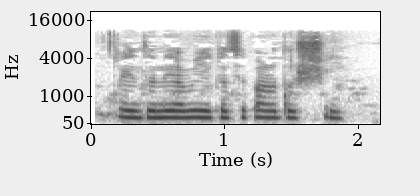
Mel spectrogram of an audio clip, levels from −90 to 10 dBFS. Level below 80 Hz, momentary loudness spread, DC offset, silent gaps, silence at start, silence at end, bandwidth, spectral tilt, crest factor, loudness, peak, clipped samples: -64 dBFS; 5 LU; under 0.1%; none; 0.05 s; 0.3 s; 11.5 kHz; -2.5 dB/octave; 14 dB; -20 LUFS; -6 dBFS; under 0.1%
